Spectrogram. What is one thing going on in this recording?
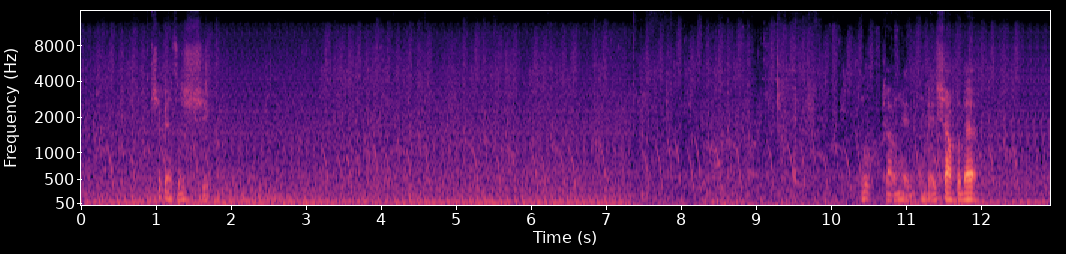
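Guns fire in short, loud bursts.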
